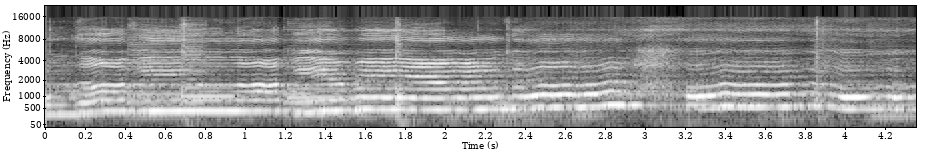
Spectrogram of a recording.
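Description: A woman singing a long, held vocal line that slowly climbs in pitch, over soft acoustic guitar accompaniment.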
